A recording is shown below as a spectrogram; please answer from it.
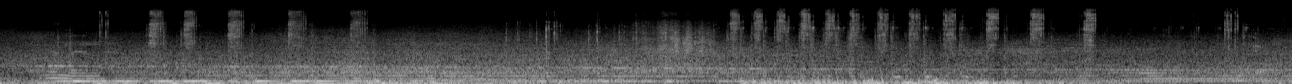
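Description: Ratchet tightening bolts on a 2005 Ford Sport Trac during harmonic balancer work, heard as repeated bursts of close, loud clicking over steady broadband noise, with a quieter pause midway before a faster run of clicks.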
